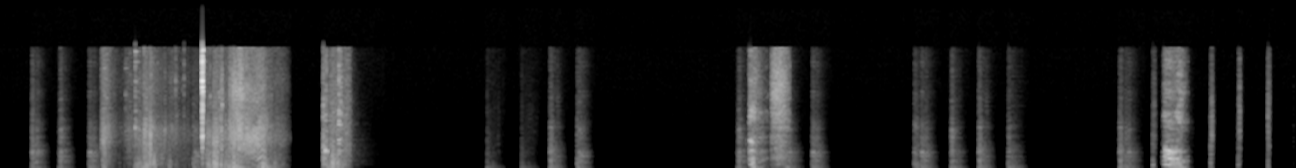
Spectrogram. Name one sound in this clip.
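Boots clang and thump on a metal roof.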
